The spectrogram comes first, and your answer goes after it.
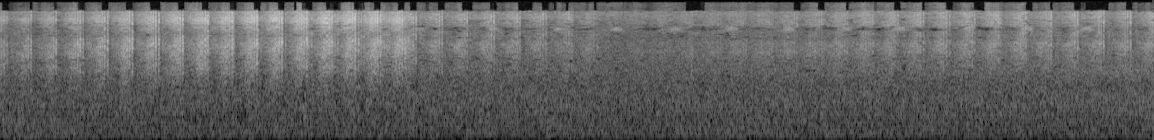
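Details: Three red-legged grasshoppers singing in daytime in early August, with other insects, birds and wind behind them. High, dry rasping pulses repeat about four times a second, loud for the first two seconds, then softer and steady.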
